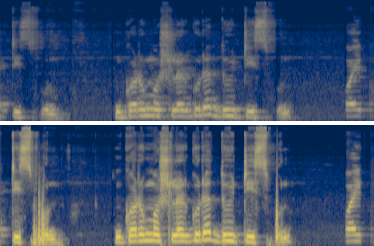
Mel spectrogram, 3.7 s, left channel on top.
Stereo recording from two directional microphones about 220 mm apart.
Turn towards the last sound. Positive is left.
turn(degrees=-40)  # may be behind; listen again after turning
